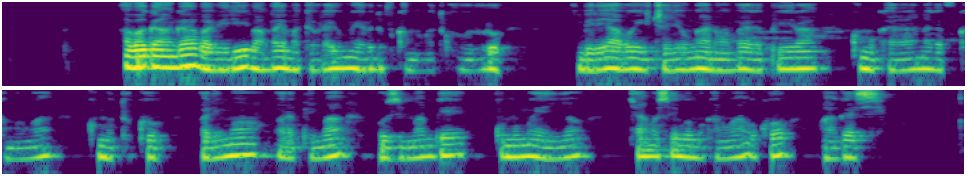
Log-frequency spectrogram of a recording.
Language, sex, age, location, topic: Kinyarwanda, female, 25-35, Huye, health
